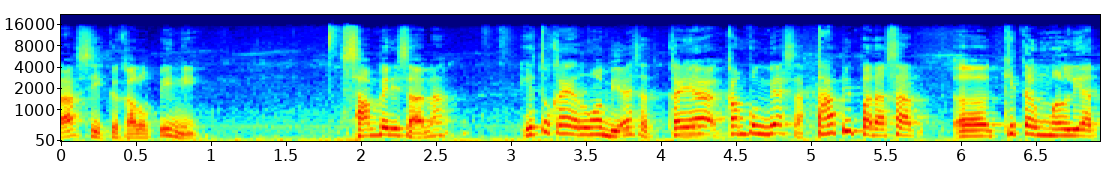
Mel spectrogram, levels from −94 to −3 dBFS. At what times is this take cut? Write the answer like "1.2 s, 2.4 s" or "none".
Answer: 4.9 s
